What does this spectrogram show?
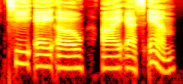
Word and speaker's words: Taoism: Now, Taoism is actually spelled with a T, Taoism, but it's pronounced Taoism like it's a D.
